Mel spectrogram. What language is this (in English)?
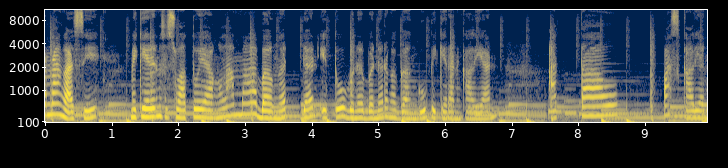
Indonesian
